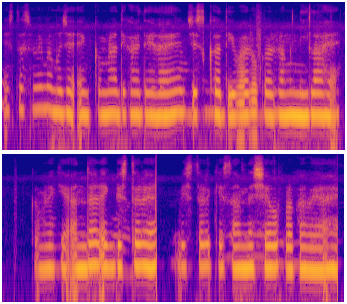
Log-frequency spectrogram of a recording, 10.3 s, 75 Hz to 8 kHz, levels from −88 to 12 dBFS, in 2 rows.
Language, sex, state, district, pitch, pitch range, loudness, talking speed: Hindi, female, Arunachal Pradesh, Papum Pare, 225 Hz, 220-235 Hz, -13 LUFS, 165 wpm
